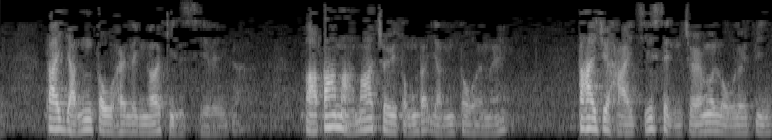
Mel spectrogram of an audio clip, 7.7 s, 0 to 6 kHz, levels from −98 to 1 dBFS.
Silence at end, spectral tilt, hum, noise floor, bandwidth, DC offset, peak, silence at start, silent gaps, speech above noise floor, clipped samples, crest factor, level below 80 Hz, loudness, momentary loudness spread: 0 s; -9.5 dB/octave; none; -59 dBFS; 5.8 kHz; under 0.1%; -10 dBFS; 0 s; none; 26 dB; under 0.1%; 24 dB; -84 dBFS; -33 LUFS; 20 LU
